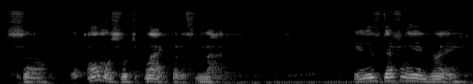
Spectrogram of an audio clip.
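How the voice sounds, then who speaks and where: A man's voice: medium pitch, lively intonation, normal speed, slight background noise, rough recording. Older man chatting casually on a live stream. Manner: rambling, self-deprecating, chuckles often, talks to viewers as guys. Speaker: host of a live model-building show. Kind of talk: casual live-stream chat while painting a model.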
